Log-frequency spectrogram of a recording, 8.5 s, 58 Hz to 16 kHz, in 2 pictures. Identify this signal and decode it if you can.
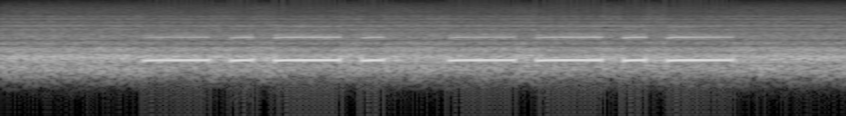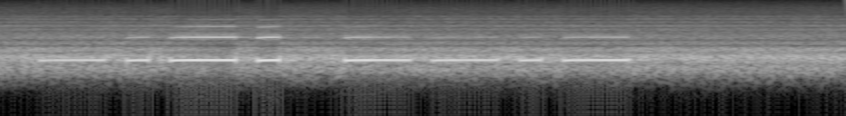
Morse code, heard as a keyed tone, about 11 wpm, 870 Hz, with radio static, fading and a narrow filter. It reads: CQ CQ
